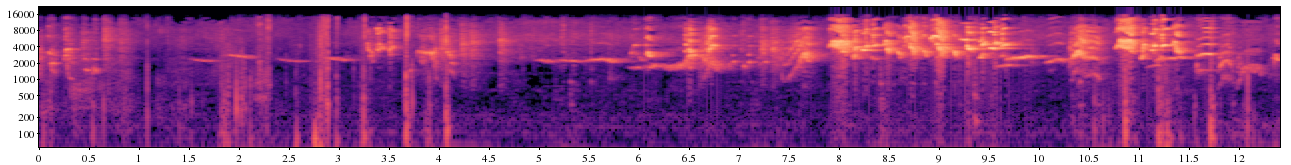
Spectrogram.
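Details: Long continuous song of an oriental magpie-robin of the village type: sparse clicks and short slurred whistles at first, then a dense burst of rich warbled phrases and trills in the second half.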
